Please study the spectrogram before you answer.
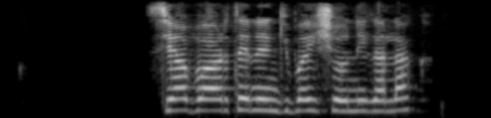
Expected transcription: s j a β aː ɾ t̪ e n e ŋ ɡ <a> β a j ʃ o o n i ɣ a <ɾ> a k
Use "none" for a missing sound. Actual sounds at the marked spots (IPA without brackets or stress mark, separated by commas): i, l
